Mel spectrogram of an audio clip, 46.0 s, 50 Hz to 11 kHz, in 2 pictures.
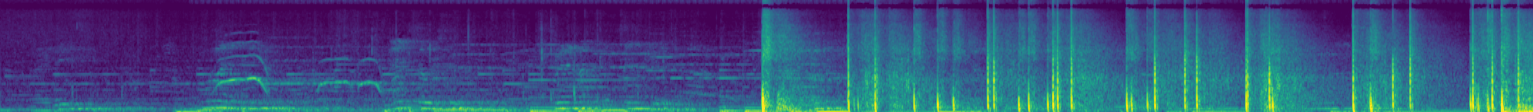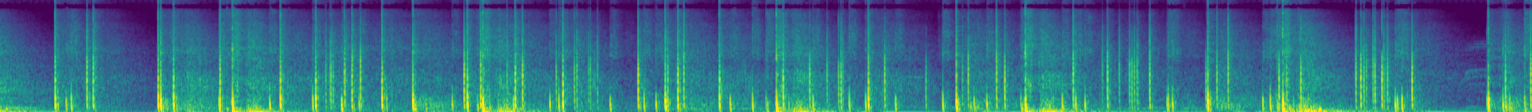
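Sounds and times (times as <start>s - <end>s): music: 0.0s - 45.9s
fireworks bangs and crackles: 1.7s - 45.9s.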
